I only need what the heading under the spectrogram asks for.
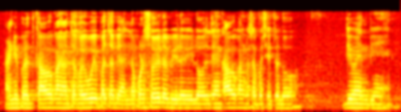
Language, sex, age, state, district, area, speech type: Goan Konkani, male, 18-30, Goa, Pernem, rural, spontaneous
